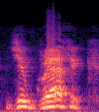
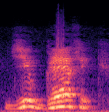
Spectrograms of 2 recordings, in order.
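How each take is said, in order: First: The stress is on the third syllable. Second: The stress is on the third syllable.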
